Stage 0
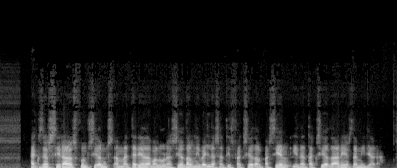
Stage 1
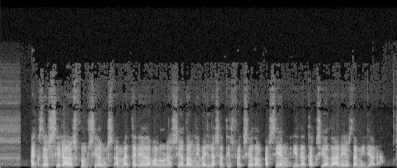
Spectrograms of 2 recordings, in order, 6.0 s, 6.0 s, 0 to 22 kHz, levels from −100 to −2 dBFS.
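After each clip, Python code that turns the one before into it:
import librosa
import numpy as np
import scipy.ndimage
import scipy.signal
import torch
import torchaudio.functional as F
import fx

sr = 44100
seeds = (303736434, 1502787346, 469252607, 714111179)

y = scipy.signal.sosfilt(scipy.signal.butter(4, 560.0, 'highpass', fs=sr, output='sos'), x)
y = fx.spectral_comp(y, sr, ratio=2.0)
y = y * 10.0 ** (6.0 / 20.0)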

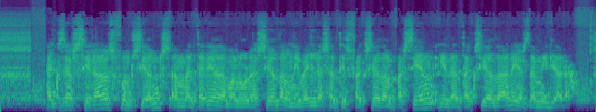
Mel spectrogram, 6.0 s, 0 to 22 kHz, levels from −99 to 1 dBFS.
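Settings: y = fx.env_flatten(x, sr, amount_pct=70)
y = y * 10.0 ** (-8.0 / 20.0)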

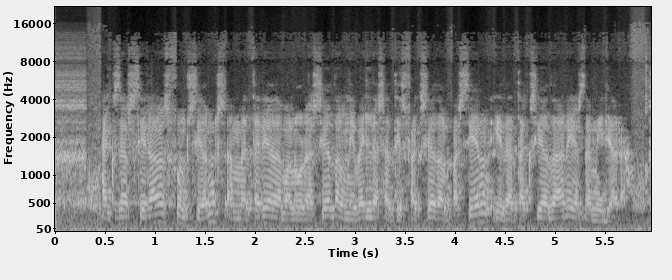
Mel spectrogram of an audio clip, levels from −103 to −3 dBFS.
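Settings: y = fx.dmg_noise_colour(x, sr, seeds[0], colour='brown', level_db=-45.0)
y = fx.band_squash(y, sr, depth_pct=100)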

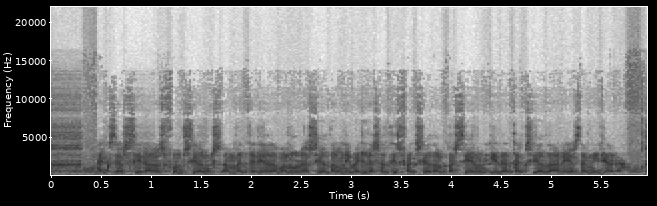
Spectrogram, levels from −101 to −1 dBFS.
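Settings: y = x + 10.0 ** (-19.0 / 20.0) * np.pad(x, (int(735 * sr / 1000.0), 0))[:len(x)]
y = y * 10.0 ** (5.5 / 20.0)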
